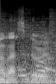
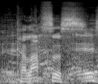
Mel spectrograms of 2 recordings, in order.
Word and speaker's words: Khalass Karim: If you want to take it to the more Arab turn, it's Khalass Karim, but yeah, man, Khalass Karim for the people that don't know. Because I was hearing a lot of different pronunciations. The answer was saying Khalassus.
